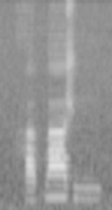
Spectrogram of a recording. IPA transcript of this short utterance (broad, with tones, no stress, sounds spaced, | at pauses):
h a˨ kʷ aː˦ ʃ iː˧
